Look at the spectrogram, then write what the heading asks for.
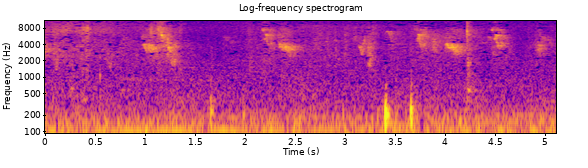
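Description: Small birds chirping: short, high, falling calls a few times a second over a low steady hum, with one light tap a little past halfway.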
